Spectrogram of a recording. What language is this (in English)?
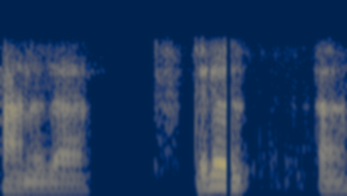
Kashmiri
